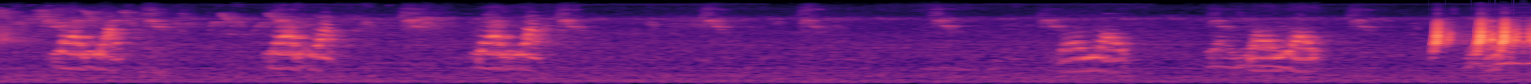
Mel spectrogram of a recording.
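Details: Common quails heard in the morning, giving a series of low, hoarse, mewing double notes roughly once a second, ending with a crisp rapid triple-noted call.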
